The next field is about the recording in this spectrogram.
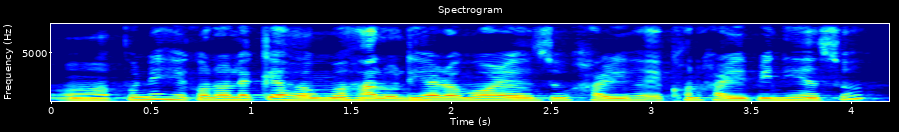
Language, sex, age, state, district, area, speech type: Assamese, female, 30-45, Assam, Nagaon, rural, spontaneous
